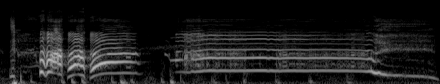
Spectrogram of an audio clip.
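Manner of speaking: high, loud burst of laughter; loud laughing fit. Real, not acted. Player cracks up trying to voice a backstory, high laughing fit. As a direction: crack up into a long squealing laugh. Cracks up at own accent attempts.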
